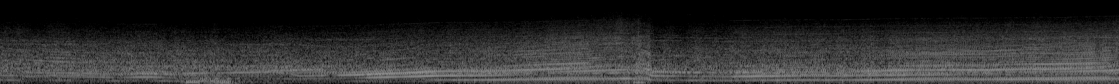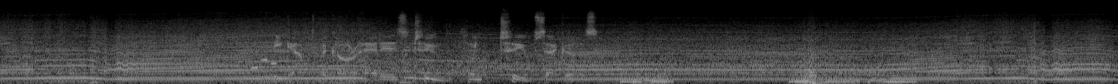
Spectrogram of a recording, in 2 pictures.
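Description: A racing car engine roars, rising in pitch and dropping sharply with each gear change.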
